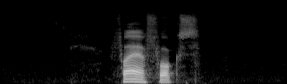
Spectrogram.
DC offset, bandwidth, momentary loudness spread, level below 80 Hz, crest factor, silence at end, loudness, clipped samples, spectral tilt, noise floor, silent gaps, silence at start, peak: under 0.1%; 12.5 kHz; 19 LU; -62 dBFS; 22 dB; 0.95 s; -19 LUFS; under 0.1%; -6.5 dB/octave; -66 dBFS; none; 1.25 s; -2 dBFS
